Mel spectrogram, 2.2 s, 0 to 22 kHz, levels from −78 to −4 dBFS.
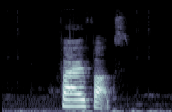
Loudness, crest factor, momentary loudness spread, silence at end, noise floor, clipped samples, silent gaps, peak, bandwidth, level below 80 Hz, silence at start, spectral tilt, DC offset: -15 LUFS; 16 dB; 18 LU; 0.45 s; -47 dBFS; under 0.1%; none; -2 dBFS; 12.5 kHz; -52 dBFS; 0.8 s; -5.5 dB/octave; under 0.1%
